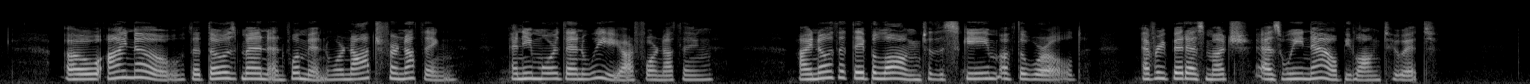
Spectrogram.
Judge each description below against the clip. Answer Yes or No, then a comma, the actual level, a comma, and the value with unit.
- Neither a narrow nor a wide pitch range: Yes, average, 3.0 semitones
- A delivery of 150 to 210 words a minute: Yes, average, 155 wpm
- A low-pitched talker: No, very high, 250 Hz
